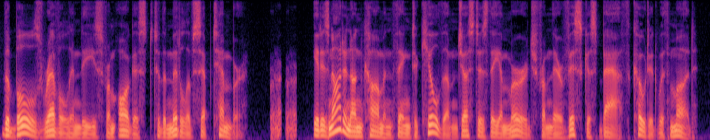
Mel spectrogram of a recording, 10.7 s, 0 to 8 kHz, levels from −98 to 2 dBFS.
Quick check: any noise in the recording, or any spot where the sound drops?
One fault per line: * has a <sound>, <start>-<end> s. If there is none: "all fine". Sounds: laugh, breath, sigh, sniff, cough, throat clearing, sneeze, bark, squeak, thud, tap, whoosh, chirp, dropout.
* has a laugh, 4.1-4.5 s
